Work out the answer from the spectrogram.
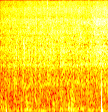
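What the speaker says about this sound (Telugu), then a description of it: "ఇప్పుడైతే తాలింపు వేసుకున్నాం." Tempering spices sizzle in hot oil with a steady, close hiss and a few soft taps of a spoon, without any talking.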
